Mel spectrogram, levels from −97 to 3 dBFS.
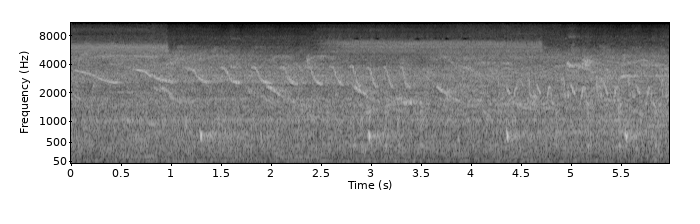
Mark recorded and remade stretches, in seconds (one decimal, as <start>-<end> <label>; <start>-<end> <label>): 0.0-0.8 recorded; 0.8-4.4 remade; 4.4-4.9 recorded; 4.9-6.0 remade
